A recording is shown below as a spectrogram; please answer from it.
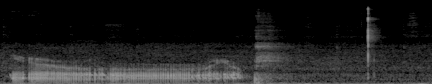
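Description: A man's low, creaky, drawn-out hum lasting about three and a half seconds, rising in pitch briefly near its end. It is followed by a short breathy noise and, near the end, a single sharp click.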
